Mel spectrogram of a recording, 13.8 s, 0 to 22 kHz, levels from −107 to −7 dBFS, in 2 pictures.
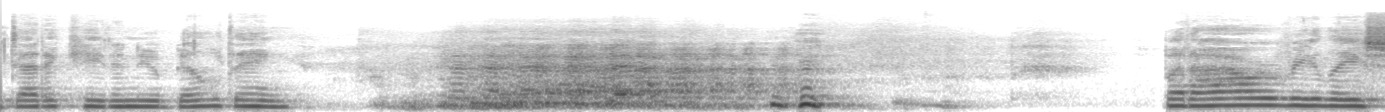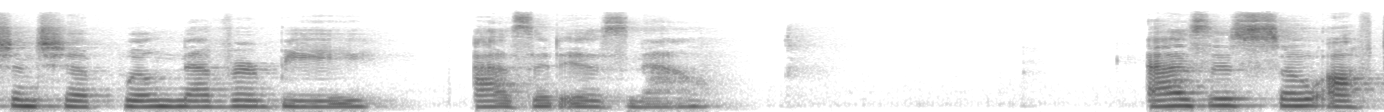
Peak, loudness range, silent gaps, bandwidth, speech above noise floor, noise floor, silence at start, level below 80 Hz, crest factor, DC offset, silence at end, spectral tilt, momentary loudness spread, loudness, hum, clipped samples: -28 dBFS; 8 LU; none; 14 kHz; over 45 dB; under -90 dBFS; 0 s; -88 dBFS; 18 dB; under 0.1%; 0.05 s; -3.5 dB/octave; 15 LU; -46 LUFS; none; under 0.1%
